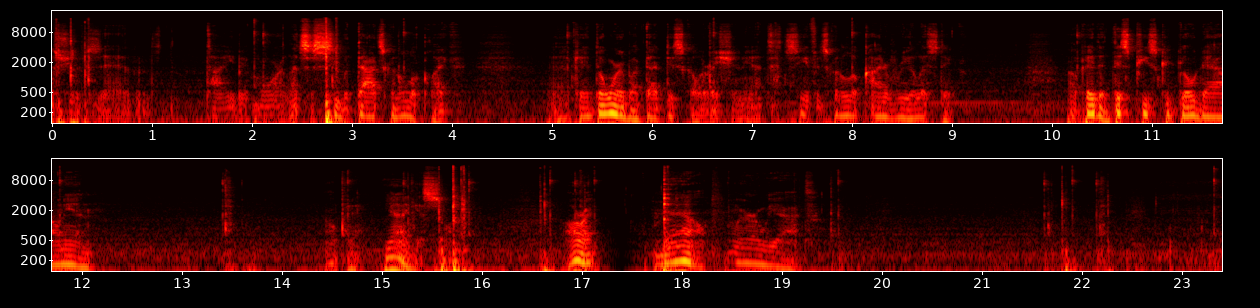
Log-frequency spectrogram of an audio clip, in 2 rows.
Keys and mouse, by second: 2.8 a, 6.7-8.3 middle drag, 15.7 ctrl+s.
